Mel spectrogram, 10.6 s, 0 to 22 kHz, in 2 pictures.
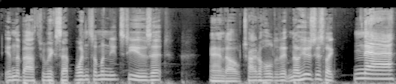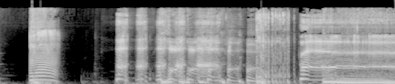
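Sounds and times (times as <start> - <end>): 
speech: 0.1 - 6.1, 9.3 - 9.6
person imitating farting with mouth: 5.7 - 6.2, 6.8 - 10.5.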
